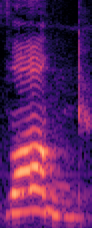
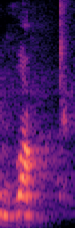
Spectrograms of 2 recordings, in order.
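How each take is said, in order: First: The word ends with a forced d sound. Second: The word ends with a light t sound. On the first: The speaker calls it wrong. "नहीं" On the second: The speaker calls it right. "आप कहेंगे वॉक्ड"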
